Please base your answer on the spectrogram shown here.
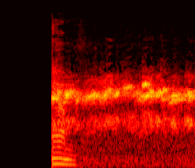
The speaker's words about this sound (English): The song of the Pacific chorus frogs rises and falls above a stiff breeze.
